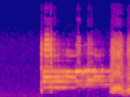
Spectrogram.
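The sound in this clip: An electronic phone tone starts abruptly after silence: a steady, bright buzz lasting about a second during a call attempt on a new SIM card. A voice begins as it ends.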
